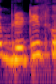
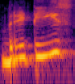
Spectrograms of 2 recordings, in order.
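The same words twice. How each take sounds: First: ब्रिटिश with short i vowels; correct ब्रिटिश. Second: ब्रिटिश with a long second vowel, "briteesh"; wrong ब्रिटिश. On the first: Teacher gives the correct word, ब्रिटिश with short i. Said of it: "होता है". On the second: Teacher shows the misspelling, ब्रिटिश with long ee. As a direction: stretch the tee in ब्रिटिश. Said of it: "नहीं होता". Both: Shown as a demonstration.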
